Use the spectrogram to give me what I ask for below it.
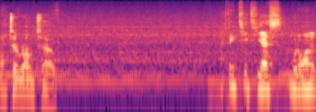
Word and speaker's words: Toronto: flows nice can you pronounce Toronto quick with the second T Toronto Toronto feel weird saying it like that how many LEDs we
